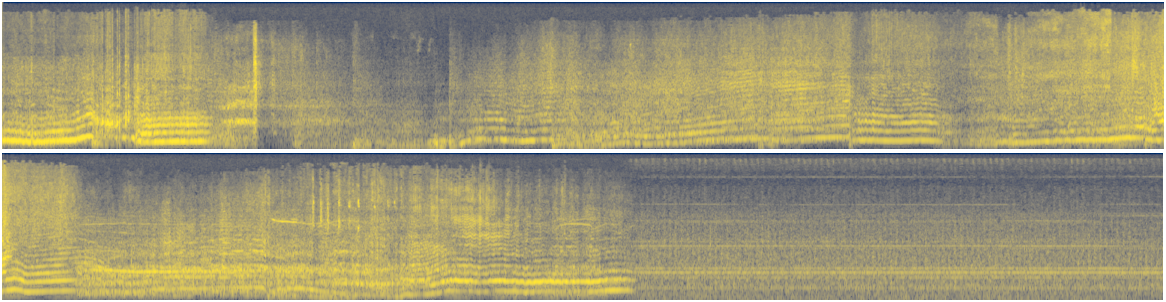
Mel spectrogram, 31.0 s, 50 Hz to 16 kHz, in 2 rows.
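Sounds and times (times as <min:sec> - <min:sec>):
rally car engine revving: 0:00.0 - 0:03.0, 0:06.0 - 0:23.9.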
